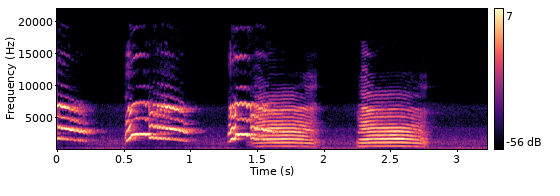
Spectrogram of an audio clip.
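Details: Rapid harsh squawking by an Alexandrine (Pahadi) parakeet, four loud calls within three seconds, shifting from descending screeches to long rasping arched notes.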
